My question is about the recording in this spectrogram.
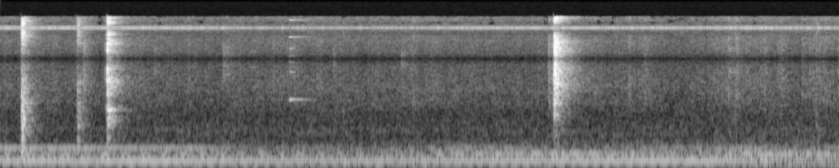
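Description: A steady low hum, with a few light clicks near the start and another about five and a half seconds in.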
